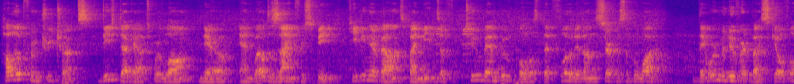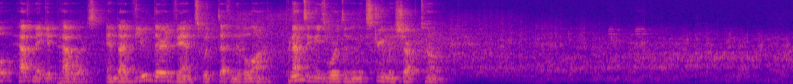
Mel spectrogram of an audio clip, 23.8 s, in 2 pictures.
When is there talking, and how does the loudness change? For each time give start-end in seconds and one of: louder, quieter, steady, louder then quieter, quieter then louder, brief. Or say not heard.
0.0-18.6 steady.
